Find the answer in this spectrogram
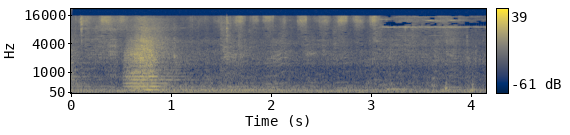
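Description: A vehicle's engine running with a steady low rumble as it pulls over. A short, loud pitched cry sounds about half a second in.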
